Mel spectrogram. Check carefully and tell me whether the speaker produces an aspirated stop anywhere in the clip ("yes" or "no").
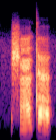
no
